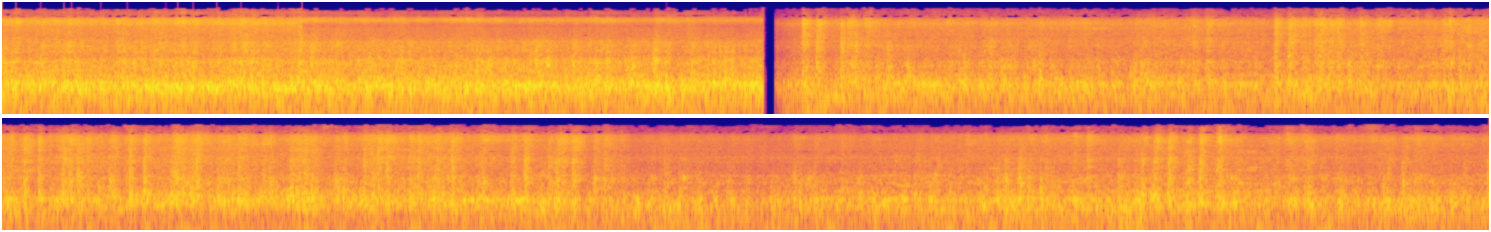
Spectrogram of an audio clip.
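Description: Passenger train running along the line, heard from a carriage window: a steady rumble and rush with the wheels clicking over rail joints. The sound drops out for an instant about eight seconds in, then carries on a little quieter.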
